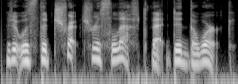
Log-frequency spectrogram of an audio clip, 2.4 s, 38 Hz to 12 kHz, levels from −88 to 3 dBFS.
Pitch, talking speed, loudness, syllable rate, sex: 180 Hz, 250 wpm, -17 LUFS, 5.2 syllables/s, female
